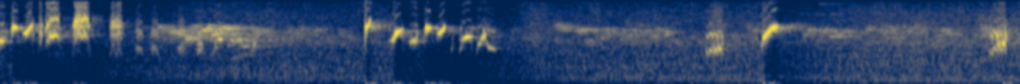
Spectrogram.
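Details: Vietnamese red-whiskered bulbul singing: a burst of sharp chirps, then short warbled phrases rising and falling, and a few brief notes near the end.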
